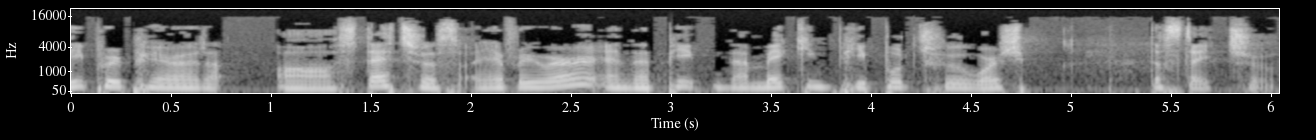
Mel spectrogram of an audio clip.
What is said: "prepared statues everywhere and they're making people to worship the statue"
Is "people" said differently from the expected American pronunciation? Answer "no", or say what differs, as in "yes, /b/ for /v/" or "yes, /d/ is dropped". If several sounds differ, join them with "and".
no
